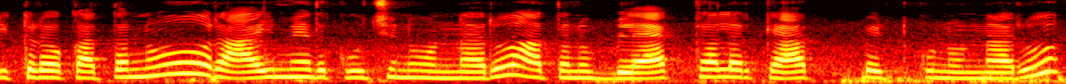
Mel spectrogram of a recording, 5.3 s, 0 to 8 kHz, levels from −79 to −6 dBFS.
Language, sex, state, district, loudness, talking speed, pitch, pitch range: Telugu, female, Andhra Pradesh, Srikakulam, -17 LUFS, 145 wpm, 240 Hz, 225-265 Hz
